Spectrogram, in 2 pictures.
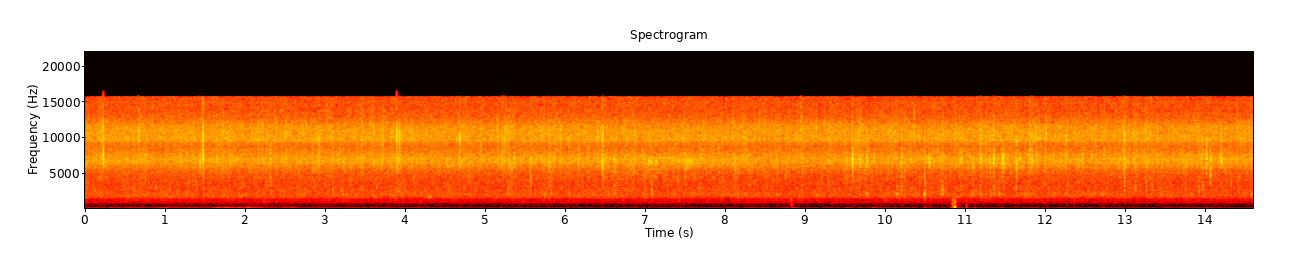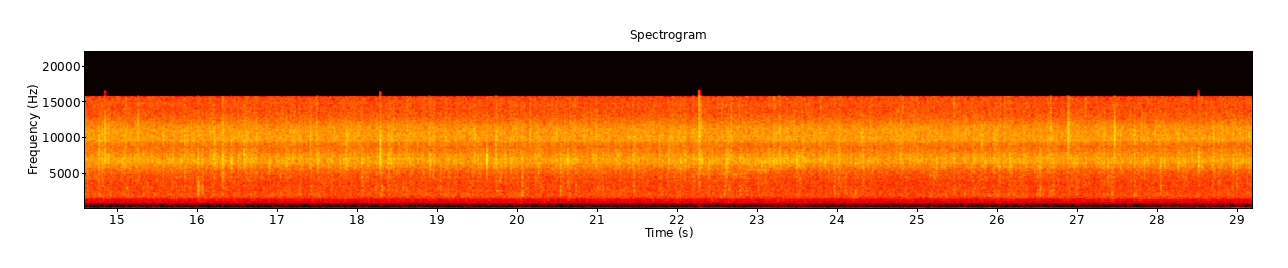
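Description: Steady rain falling during a thunderstorm, an even hiss. A few low thumps break in around ten seconds in, the loudest a single sharp knock, with a smaller pair near the end.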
